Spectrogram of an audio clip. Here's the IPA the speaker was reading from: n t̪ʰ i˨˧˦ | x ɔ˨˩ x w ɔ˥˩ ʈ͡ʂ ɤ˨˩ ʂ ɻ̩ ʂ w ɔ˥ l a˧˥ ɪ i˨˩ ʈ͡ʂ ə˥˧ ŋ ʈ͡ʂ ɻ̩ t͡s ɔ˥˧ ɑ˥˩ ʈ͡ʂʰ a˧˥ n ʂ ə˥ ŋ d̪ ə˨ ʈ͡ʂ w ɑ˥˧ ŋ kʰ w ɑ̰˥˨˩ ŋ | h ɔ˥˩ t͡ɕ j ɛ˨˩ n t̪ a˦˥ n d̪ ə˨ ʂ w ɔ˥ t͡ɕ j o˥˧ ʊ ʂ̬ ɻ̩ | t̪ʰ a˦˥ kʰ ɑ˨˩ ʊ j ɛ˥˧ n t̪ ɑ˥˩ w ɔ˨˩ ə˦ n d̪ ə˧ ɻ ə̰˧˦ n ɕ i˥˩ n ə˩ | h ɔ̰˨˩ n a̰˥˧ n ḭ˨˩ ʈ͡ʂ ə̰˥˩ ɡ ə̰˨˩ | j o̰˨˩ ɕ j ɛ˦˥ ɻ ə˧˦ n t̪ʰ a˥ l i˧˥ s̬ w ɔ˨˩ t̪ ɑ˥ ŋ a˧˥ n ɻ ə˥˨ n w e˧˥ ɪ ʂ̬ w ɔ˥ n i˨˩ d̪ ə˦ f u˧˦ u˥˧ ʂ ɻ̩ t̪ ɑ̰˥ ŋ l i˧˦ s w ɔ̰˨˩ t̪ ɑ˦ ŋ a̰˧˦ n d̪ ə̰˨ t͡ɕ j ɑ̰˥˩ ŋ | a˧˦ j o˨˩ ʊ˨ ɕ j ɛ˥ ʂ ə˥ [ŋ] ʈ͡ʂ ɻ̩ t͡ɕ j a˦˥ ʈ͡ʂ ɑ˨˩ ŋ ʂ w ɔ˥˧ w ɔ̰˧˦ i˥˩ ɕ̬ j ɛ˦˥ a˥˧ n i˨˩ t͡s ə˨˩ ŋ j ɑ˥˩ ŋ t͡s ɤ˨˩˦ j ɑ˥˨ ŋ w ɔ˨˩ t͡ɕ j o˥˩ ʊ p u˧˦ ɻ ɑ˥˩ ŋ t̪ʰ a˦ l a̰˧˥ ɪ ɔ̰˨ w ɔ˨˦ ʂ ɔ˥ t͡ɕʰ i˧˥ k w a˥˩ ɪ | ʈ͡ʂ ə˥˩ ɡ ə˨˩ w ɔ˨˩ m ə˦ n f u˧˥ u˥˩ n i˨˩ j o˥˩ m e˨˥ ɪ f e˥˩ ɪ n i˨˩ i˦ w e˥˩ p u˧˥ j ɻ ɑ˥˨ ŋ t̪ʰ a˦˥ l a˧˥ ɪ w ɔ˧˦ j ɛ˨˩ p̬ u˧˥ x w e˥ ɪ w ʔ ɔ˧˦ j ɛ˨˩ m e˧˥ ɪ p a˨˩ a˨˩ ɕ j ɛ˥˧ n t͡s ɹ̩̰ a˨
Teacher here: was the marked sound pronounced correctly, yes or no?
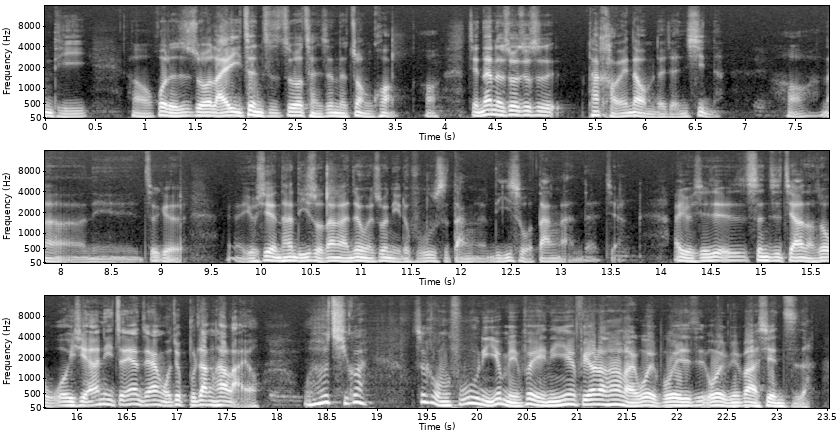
no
